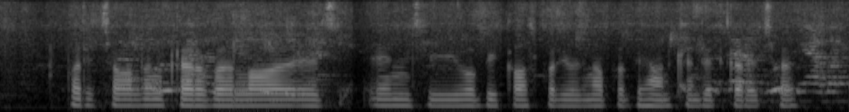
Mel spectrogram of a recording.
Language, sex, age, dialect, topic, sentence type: Maithili, male, 25-30, Eastern / Thethi, banking, statement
